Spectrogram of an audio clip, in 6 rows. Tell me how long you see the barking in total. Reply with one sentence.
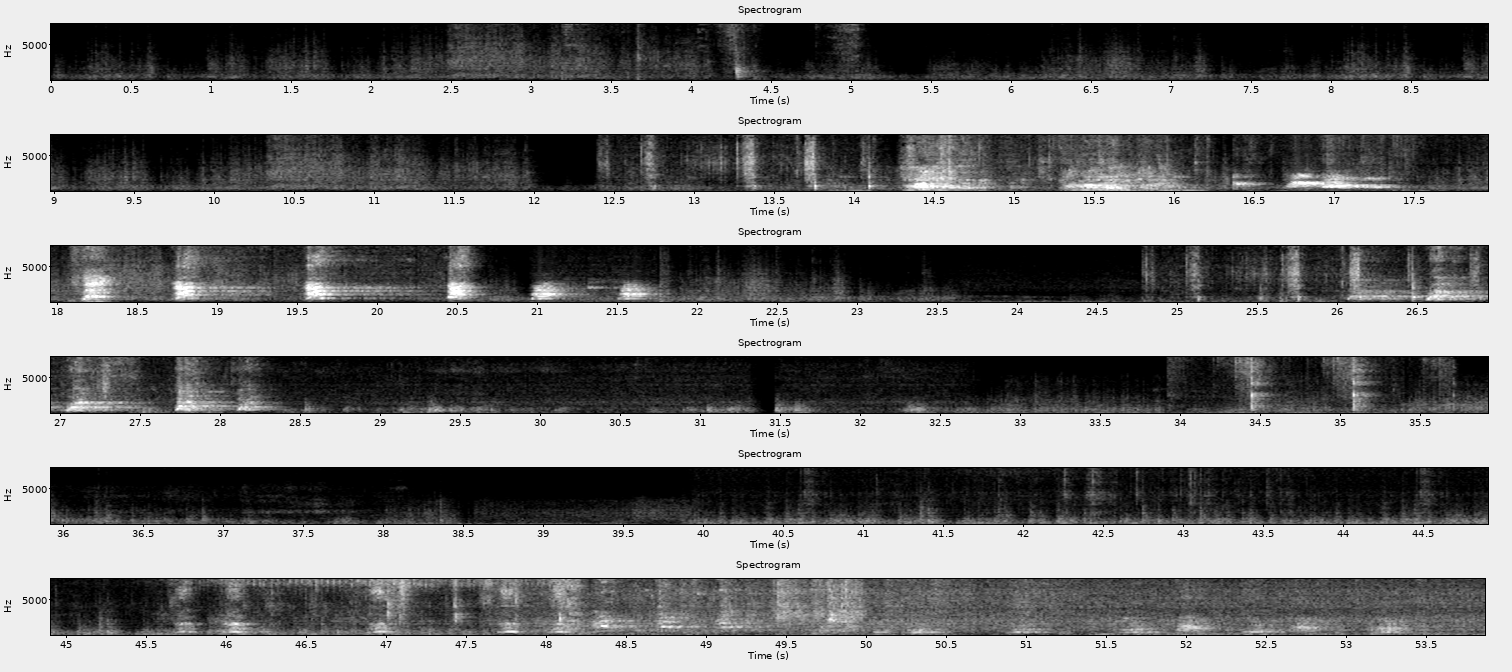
You can hear the barking for 18 seconds altogether.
